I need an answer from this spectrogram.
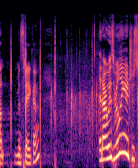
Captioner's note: audience applauding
